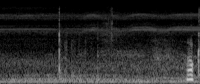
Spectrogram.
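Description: A single light click of a mallet putter striking a Seed SD-05 urethane-covered golf ball, about half a second in, over steady background noise.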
